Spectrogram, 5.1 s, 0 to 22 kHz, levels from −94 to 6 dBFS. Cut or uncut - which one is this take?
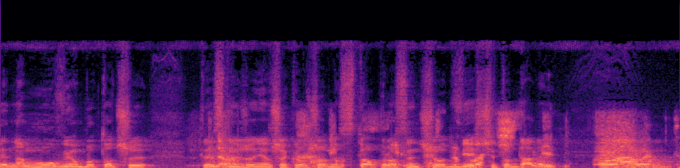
cut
